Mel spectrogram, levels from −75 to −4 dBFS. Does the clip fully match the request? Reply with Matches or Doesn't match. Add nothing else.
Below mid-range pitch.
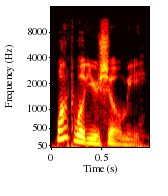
Matches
